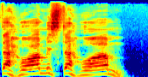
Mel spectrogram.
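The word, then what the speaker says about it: Dahoam is Dahoam: Ja, irgendwie da Horm ist da Horm, heißt es, glaube ich. Du kannst es besser aussprechen. Wie heißt es? Das heißt, da Horm ist da Horm. Ja, danke. Das läuft täglich, schon seit Jahren.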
